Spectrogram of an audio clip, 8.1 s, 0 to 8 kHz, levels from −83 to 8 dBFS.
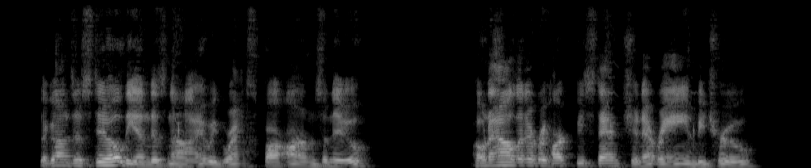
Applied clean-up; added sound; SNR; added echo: neural mask model DeepFilterNet 3.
